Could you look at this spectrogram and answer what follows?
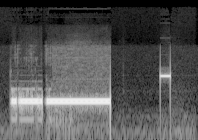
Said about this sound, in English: Your phone rang. You better answer it, motherfucker.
